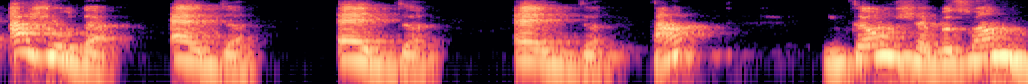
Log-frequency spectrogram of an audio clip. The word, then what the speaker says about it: aide: Não é para pronunciar este I, porque este I, ele faz uma matemática das letras, o A e o I juntos viram E. E aí eu falo aide, aide, não aide, tá?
